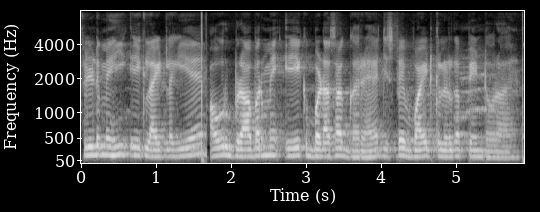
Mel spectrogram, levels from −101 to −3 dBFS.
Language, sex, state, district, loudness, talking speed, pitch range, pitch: Hindi, male, Uttar Pradesh, Shamli, -20 LUFS, 245 wpm, 130-155 Hz, 140 Hz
